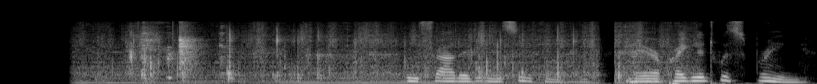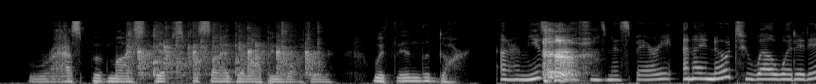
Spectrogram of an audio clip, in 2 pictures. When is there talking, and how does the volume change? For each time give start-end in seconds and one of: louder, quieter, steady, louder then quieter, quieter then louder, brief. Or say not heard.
4.0-16.3 steady.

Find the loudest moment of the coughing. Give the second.
14 s.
